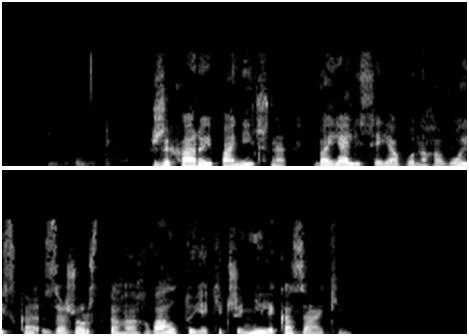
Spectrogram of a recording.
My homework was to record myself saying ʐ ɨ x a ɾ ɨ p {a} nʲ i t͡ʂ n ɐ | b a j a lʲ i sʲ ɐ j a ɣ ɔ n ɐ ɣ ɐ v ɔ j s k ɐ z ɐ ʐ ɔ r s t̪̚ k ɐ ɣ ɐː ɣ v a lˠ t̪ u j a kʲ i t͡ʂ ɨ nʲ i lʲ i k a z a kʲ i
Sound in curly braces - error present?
no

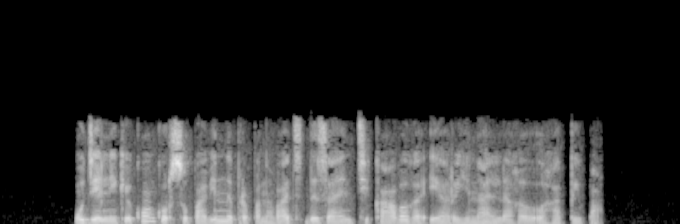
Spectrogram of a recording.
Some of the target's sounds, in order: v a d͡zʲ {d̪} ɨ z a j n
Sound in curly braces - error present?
no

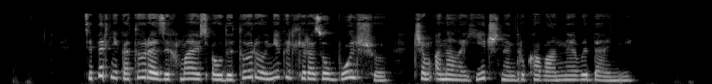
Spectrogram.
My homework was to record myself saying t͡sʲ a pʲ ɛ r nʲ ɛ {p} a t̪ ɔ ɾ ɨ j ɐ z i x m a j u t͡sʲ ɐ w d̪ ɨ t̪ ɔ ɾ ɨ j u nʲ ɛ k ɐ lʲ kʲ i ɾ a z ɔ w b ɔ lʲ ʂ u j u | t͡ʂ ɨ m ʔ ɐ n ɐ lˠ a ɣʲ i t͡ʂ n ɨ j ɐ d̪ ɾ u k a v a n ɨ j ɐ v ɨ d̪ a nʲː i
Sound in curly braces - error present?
yes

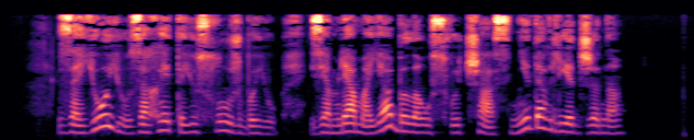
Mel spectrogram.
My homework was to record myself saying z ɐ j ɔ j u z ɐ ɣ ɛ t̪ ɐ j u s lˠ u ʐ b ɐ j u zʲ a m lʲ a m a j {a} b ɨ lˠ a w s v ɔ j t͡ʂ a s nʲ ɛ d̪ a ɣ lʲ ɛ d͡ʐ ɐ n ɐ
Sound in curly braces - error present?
no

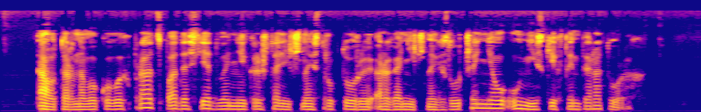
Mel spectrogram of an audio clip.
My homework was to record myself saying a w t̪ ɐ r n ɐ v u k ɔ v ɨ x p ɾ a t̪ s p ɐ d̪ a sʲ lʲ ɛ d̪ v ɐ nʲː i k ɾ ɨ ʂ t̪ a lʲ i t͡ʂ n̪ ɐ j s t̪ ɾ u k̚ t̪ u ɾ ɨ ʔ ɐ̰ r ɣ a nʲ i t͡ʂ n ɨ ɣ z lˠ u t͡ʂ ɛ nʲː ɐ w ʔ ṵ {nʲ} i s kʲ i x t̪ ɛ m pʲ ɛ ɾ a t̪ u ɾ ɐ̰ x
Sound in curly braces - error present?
no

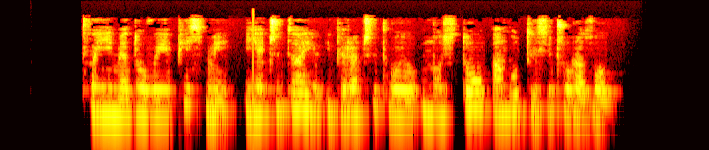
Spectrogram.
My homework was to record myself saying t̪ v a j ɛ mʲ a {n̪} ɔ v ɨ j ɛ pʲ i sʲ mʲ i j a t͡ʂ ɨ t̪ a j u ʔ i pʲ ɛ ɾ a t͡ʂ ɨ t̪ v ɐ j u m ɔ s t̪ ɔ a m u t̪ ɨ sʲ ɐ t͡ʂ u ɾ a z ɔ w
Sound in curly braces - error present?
yes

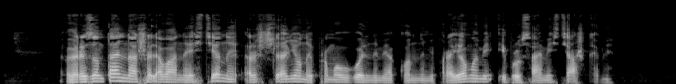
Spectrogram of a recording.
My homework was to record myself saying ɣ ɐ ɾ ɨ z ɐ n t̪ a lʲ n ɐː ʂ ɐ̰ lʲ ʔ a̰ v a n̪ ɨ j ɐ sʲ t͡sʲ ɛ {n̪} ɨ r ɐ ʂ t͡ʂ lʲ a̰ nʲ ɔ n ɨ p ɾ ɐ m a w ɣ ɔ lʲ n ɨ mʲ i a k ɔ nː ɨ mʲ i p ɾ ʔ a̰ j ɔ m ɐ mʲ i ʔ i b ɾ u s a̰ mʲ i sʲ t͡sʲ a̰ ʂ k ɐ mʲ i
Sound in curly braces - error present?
no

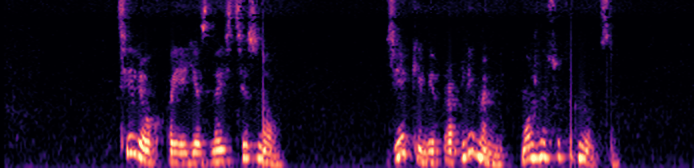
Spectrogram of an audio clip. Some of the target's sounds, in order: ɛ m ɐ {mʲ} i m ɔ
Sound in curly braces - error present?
no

